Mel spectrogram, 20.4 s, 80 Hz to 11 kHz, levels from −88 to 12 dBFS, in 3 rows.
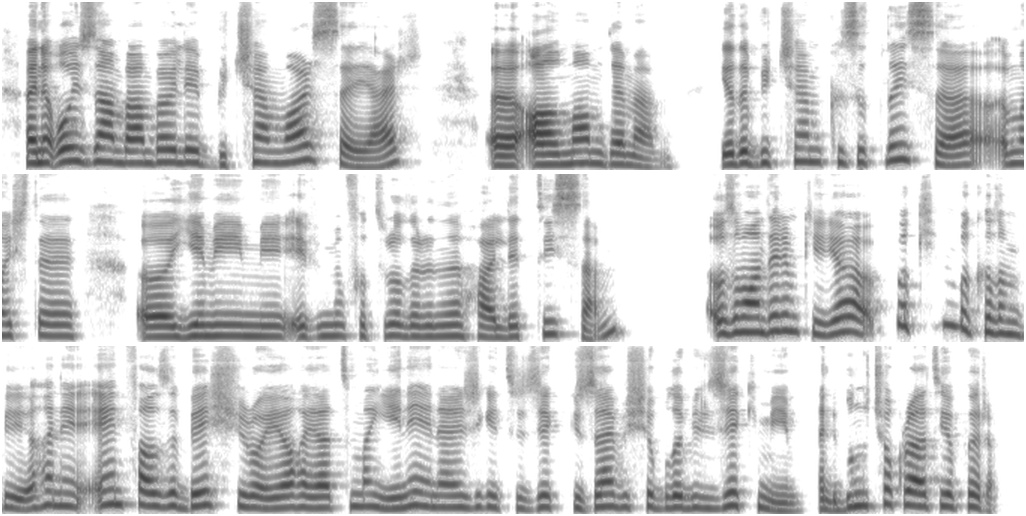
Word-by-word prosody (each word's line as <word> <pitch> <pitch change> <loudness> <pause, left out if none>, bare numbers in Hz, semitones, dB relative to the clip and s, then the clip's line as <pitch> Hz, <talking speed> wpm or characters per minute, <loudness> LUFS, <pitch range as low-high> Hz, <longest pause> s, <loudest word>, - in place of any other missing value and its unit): Hani, 225 0 +7
o 245 +4 +5
yüzden 245 -2 +3
ben, 225 0 +3
böyle, 235 -2 0
bütçem 225 +4 -3
varsa 265 +1 +1
eğer, 160 +8 -1 0.6
eee, 185 - +7
almam 200 +4 +6
demem 175 -8 -1 0.4
ya 200 +1 +3
da 225 -1 +2
bütçem 240 +2 -4
kısıtlıysa 235 -4 -1
ama, 220 +1 -1
işte, 215 -1 -4 0.4
eee, 195 - +4 0.2
yemeğimi, 210 0 0
evimin 205 +2 -3
faturalarını 205 0 -3
hallettiysem, 200 +7 -3 0.7
o 250 - +3
zaman 280 +1 +4
derim 300 0 +1
ki, 275 -3 -9
ya, 265 +4 +2
bakayım 400 0 -5
bakalım 260 -6 -1
bir, 200 -4 0
hani, 250 +4 -1
en 275 +3 0
fazla 245 -5 +1
€5'ya 225 -4 +1
hayatıma 215 +2 0
yeni 210 +1 -1
enerji 225 -1 -3
getirecek 220 0 -5
güzel 225 +4 0
bir - - -5
şey 225 -1 -4
bulabilecek 220 +4 -1
miyim? 155 -7 -4
Hani, 165 -3 -3
bunu 245 +2 0
çok 280 +1 -4
rahat 245 -1 +5
yaparım. 235 -2 -1
225 Hz, 140 wpm, -24 LUFS, 205-245 Hz, 0.7 s, Hani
